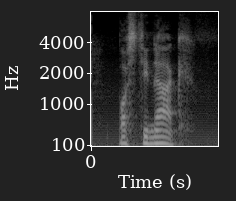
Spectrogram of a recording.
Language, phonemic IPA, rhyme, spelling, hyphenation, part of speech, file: Dutch, /ˌpɑs.tiˈnaːk/, -aːk, pastinaak, pas‧ti‧naak, noun, Nl-pastinaak.ogg
- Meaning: parsnip (Pastinaca sativa)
